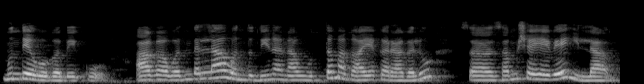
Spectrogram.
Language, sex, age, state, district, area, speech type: Kannada, female, 45-60, Karnataka, Bangalore Rural, rural, spontaneous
